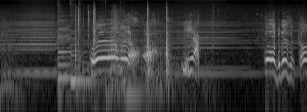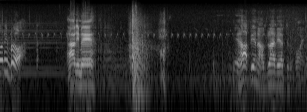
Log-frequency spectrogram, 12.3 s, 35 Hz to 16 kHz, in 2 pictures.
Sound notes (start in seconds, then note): 3.0 grunting; 6.2 chuckling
